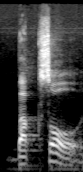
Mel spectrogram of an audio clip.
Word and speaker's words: bakso: Dalam bahasa Indonesia banyak juga hurufnya ada tapi tidak dibaca seperti bakso. Berarti silent K. Bakso.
